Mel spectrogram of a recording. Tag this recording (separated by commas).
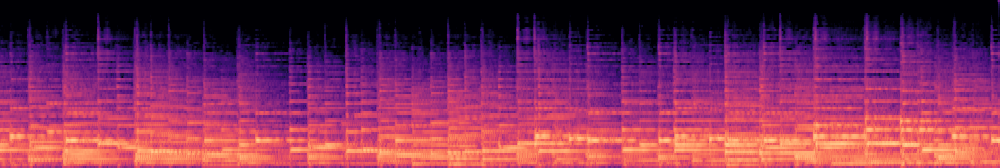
Music, Pop music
